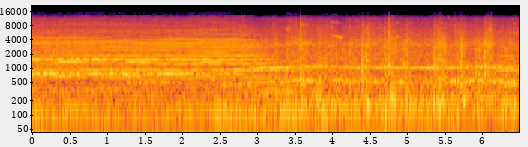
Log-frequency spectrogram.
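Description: A train horn sounding long and steady. About halfway through, a passenger train's wheels start clacking over the rail joints, two or three knocks a second, with a film-score music bed underneath.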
